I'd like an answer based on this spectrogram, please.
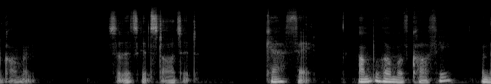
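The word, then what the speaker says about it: café: And yes, I'm talking about the cafe. But that's not quite right, is it? A yes, it's missing its special little guy on the top that stops the word from rhyming with safe.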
